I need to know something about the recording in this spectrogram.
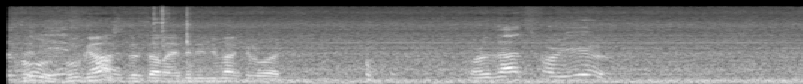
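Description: Metal tongs clink against a baking tray.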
